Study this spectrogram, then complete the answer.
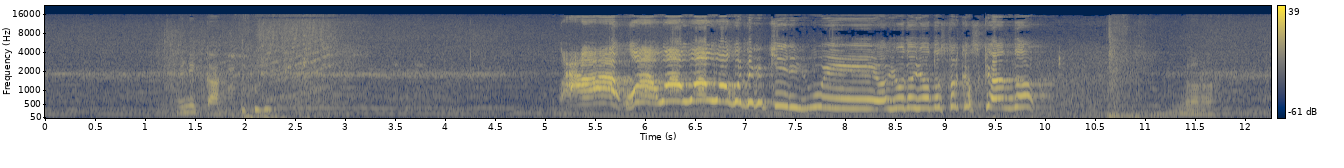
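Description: A motorcycle engine hums and revs.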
